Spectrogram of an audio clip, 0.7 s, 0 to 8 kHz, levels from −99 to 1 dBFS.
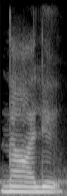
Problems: none marked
